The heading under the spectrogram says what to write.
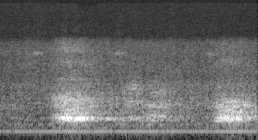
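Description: Two muffled barks from a little dog in the house, roughly a second and a half apart, over a steady low electrical hum, with no one talking.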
